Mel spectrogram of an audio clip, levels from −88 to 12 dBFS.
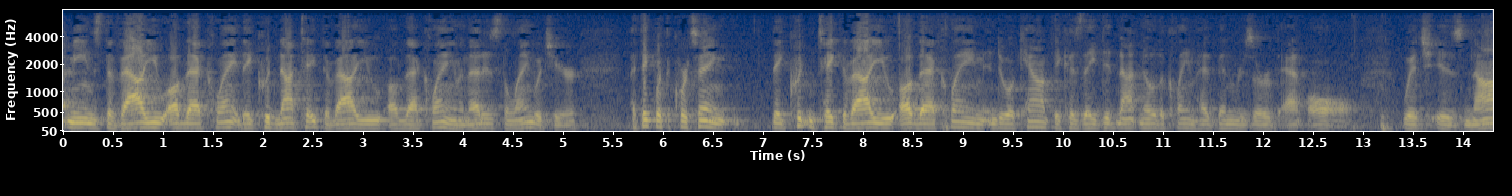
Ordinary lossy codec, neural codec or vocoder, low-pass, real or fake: MP3, 32 kbps; none; 7.2 kHz; real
